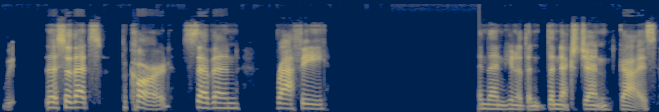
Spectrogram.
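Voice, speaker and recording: This is a podcast co-host in a casual, animated discussion who speaks quickly and acts out quotes along the way. The voice sits at a middling pitch, and the recording is dry and close. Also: no room sound.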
